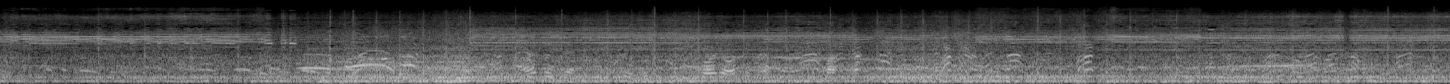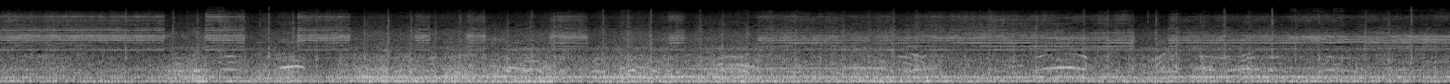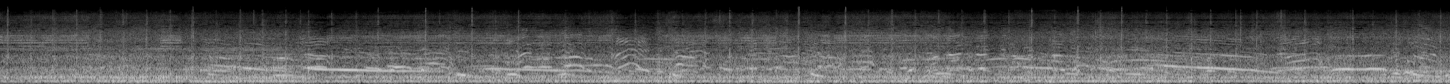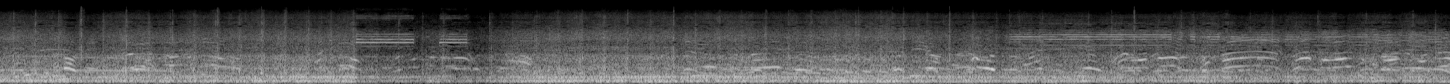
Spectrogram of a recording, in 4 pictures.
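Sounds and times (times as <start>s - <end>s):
men shouting: 0.0s - 58.0s
motorcycle and car engines running: 0.0s - 58.0s.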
